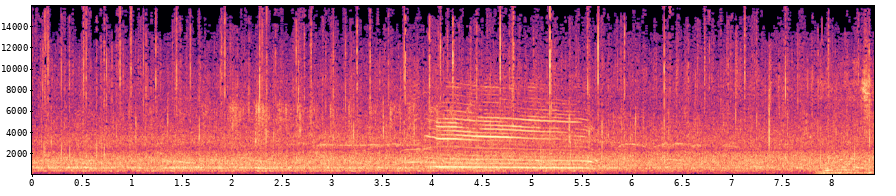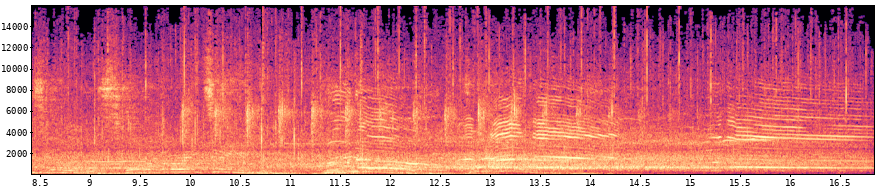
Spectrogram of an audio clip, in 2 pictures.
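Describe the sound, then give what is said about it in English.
A stadium crowd roars and applauds after Bruno Fernandes scores a penalty kick, a dense wash of cheering with one voice yelling excitedly in rising and falling shouts above the noise. “Excited as I am, he just scored. That's amazing. That's me yelling.”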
